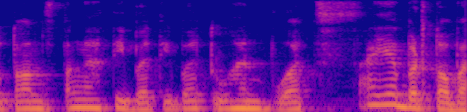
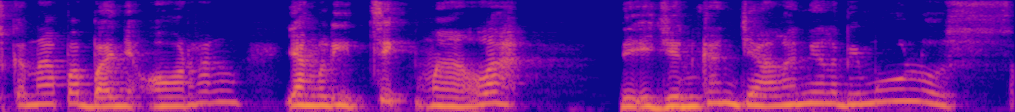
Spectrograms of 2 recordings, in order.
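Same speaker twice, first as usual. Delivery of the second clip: much higher, pleading and indignant; angry complaint to God; 10 semitones higher than usual. Retold or imitated. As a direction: hurl the grievance up at heaven. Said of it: "Saya marah sama Tuhan, saya bilang begini". (protes marah kepada Tuhan dengan nada tinggi)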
